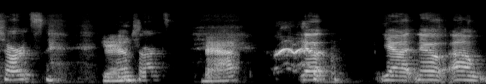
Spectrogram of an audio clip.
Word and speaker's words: Gantt: Do you use, oh, I always mispronounce this. Is it Gantt charts? Gantt charts.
